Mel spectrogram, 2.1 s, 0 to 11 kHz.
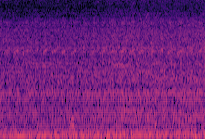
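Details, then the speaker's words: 2004 Toyota Sienna after replacing leaking front Y-pipe exhaust (previously louder at front): smooth even low idle rumble, no puffing or ticking from front; exhaust leak fixed, normal idle. "There we go. Now we sound less like the Tacoma and more like the Sienna."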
